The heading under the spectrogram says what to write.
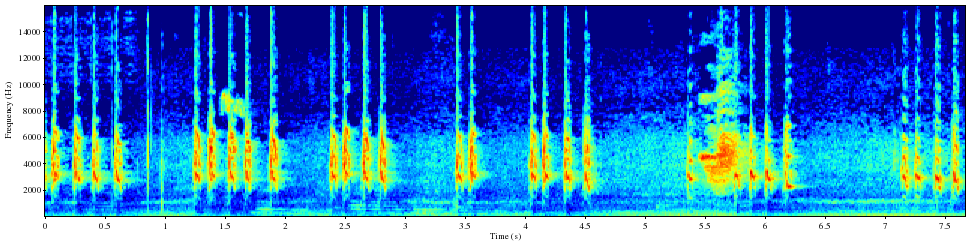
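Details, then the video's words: Fledgling yellow-vented bulbul calling to its parent with bursts of short, high, piercing chirps in rapid clusters, broken midway by a harsher buzzy flurry, then more chirp groups; low background hum. "SUARA BURUNG TRUCUKAN ANAKAN MEMANGGIL INDUKNYA"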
